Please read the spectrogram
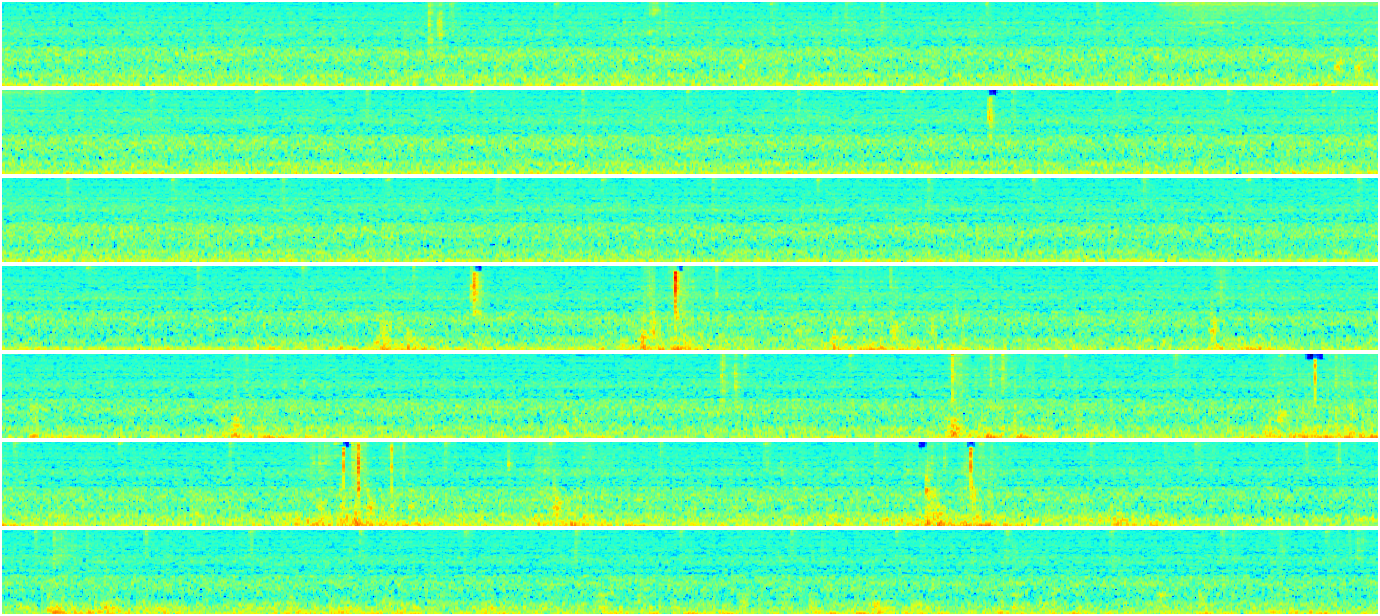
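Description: Road noise of a car at highway speed, heard from inside the cabin: a steady low rumble of tyres and engine. From about halfway through, as the car slows onto an exit ramp, a series of irregular thumps and knocks comes in over the rumble.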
